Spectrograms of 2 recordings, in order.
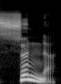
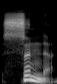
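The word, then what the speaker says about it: सुनना: So, our second verb is sunnah, meaning to listen. Notice that double n sound in the middle. It's not sunna, it's sunnah. There's a slight emphasis on that nasal sound.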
